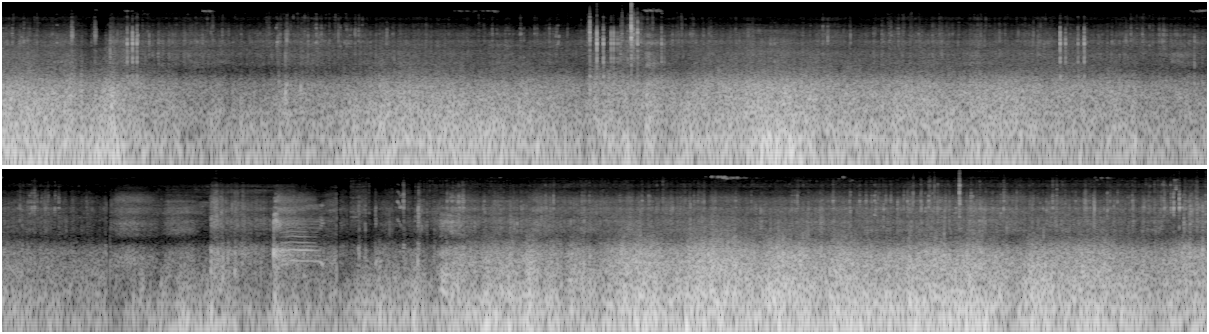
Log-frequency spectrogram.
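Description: Ride-along sound of a mountain bike descending a loose, rocky trail: tyres crunching over stones, knocks and rattles from the bike, and a continuous low rumble of wind on the camera's microphone. The rumble eases for a few seconds past the middle.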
